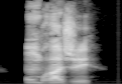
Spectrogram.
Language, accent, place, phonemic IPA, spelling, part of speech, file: French, France, Lyon, /ɔ̃.bʁa.ʒe/, ombrager, verb, LL-Q150 (fra)-ombrager.wav
- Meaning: 1. to shade 2. to overshadow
